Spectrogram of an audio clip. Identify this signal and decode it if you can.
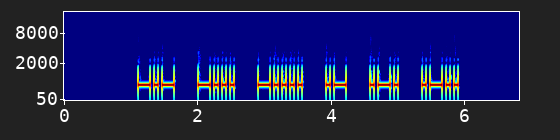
Morse code, heard as a keyed tone, about 19 wpm, spaced as for 14 wpm, 700 Hz. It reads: KB6ARL
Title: 231 Lesson 37g - Letter x - Call Signs 20wpm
